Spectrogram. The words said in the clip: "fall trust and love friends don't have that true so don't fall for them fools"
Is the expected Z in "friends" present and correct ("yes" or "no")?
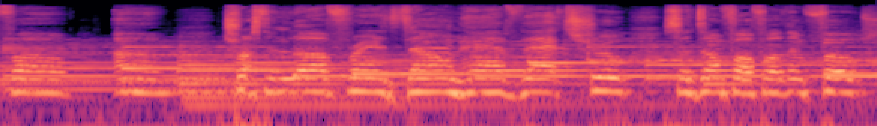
yes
